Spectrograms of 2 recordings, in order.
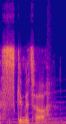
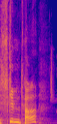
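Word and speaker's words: scimitar: with what uh a skimmitter you said it wrong no no I I was just like pronouncing it like how everyone in RuneScape used to pronounce it as skimmy a skimeter it's a skimta so um make your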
